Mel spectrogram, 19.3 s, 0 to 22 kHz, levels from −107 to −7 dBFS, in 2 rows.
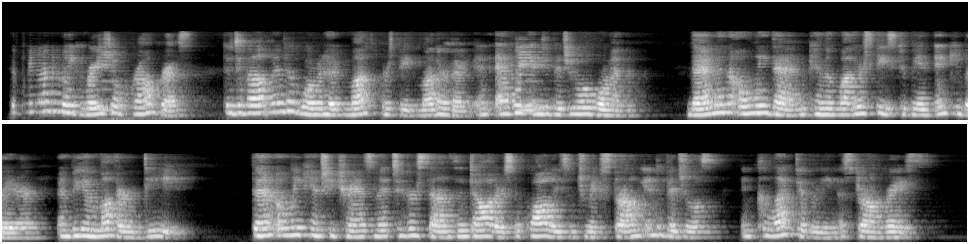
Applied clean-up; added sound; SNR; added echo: neural mask model DeepFilterNet 3.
